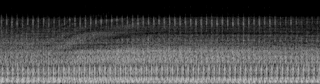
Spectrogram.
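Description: Two farm machine engines running together on a field, giving a loud, steady, rumbling drone with a fast, even mechanical pulse and no pauses or talking.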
